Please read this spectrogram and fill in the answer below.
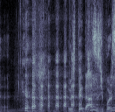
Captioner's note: laugh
